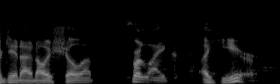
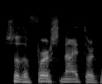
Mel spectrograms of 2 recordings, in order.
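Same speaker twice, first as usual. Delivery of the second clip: ordinary delivery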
